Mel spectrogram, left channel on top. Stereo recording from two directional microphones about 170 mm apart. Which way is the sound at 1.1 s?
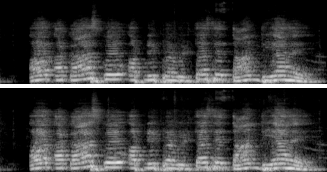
80° left.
